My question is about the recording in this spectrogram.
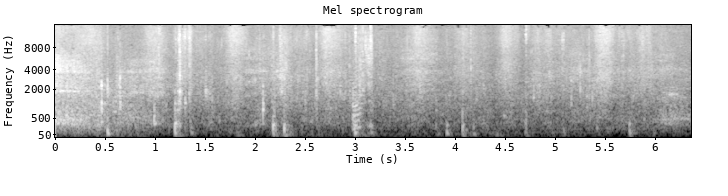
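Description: Footsteps on stone steps and a stone path: irregular scuffs and taps, louder in the first half.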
